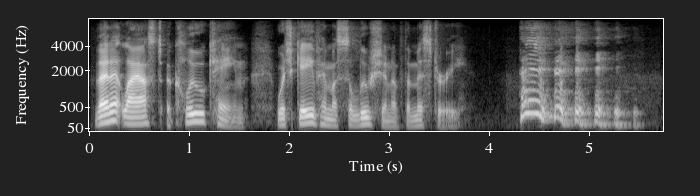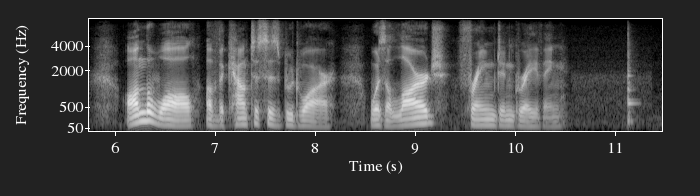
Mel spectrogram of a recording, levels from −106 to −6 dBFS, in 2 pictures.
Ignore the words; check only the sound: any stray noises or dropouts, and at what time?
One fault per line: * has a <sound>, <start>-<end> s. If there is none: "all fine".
* has a laugh, 4.3-5.6 s
* has a tap, 11.1-11.3 s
